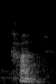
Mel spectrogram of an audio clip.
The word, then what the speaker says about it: kant: for that is K it's actually a German word they pronounce it Kant and it means angle I might mention that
